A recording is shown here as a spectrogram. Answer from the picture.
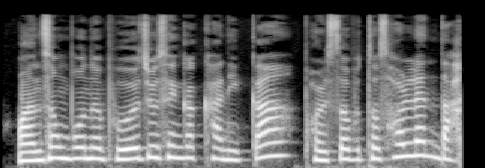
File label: excitement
